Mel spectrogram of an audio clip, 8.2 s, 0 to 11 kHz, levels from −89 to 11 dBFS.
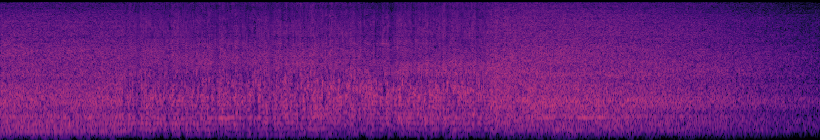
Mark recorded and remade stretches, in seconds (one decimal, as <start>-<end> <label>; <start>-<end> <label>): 0.0-1.2 recorded; 1.2-4.9 remade; 4.9-8.2 recorded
